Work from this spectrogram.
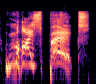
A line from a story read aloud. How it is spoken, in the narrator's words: howled Piggy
